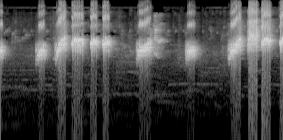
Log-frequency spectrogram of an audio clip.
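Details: Chinese leafbird (cucak ijo cina, cucak cungkok) in lively song. Short, loud, squeaky chirps come singly and in quick clusters, mixing lower warbled notes with higher sharp ones, separated by brief pauses.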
